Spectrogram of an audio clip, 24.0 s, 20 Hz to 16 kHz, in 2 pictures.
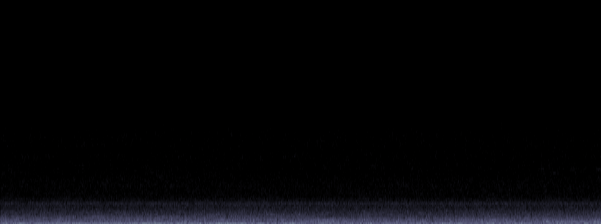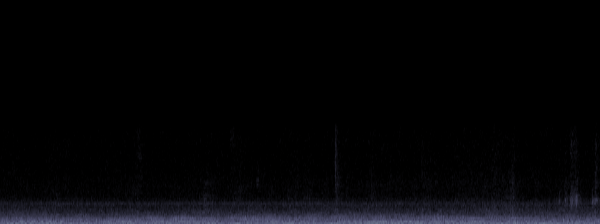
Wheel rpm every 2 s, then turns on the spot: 0, 0, 0, 0, 0, 0, 0, 0, 0, 0, 0, 0.
none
